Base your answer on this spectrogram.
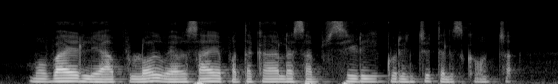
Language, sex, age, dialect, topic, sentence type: Telugu, male, 25-30, Southern, agriculture, question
